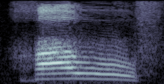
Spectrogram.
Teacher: واو لينة، ليه؟ عشان ساكنة ما قبلها مفتوح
